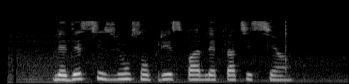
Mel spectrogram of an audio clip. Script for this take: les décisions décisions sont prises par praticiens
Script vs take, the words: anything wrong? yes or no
yes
